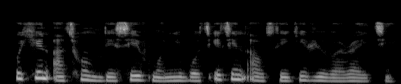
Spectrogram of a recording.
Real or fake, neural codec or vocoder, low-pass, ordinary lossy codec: real; none; 7.2 kHz; none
